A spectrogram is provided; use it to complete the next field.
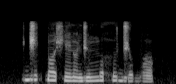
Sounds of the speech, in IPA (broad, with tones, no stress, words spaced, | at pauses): d͡ʒe˦k͡pɔ˧ʃɛ̃˨ ɾɔ̃˨d͡ʒũ˨mo˧hu˧ d͡ʒo˨bɔ˨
